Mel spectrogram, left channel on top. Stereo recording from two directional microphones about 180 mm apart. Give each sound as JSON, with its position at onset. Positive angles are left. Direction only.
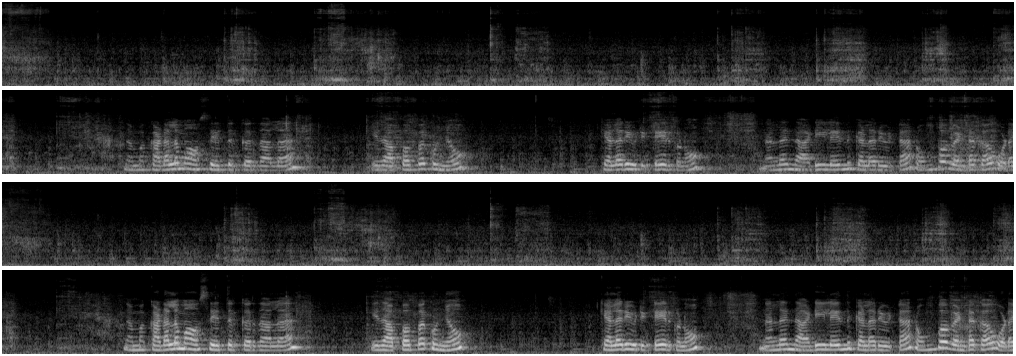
{"t": 11.3, "sound": "speech", "side_deg": -75}
{"t": 13.8, "sound": "speech", "side_deg": -75}
{"t": 16.1, "sound": "speech", "side_deg": -75}
{"t": 17.7, "sound": "speech", "side_deg": -70}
